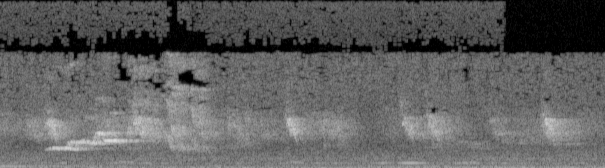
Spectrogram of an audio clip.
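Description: Birds chirping in forest: short high chirps repeating irregularly, with a short rising run of whistled notes about a second in, over a steady low background hum.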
